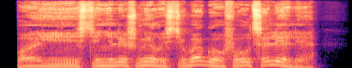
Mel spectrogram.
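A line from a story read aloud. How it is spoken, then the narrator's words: Breathed out. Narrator (Russian): выдохнул Варлыга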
